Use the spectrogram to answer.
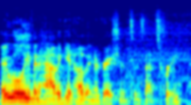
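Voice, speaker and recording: A man at medium pitch, very fast, with ordinary pitch variation. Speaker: startup founder building AI products. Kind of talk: screen-recorded work session vlog.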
